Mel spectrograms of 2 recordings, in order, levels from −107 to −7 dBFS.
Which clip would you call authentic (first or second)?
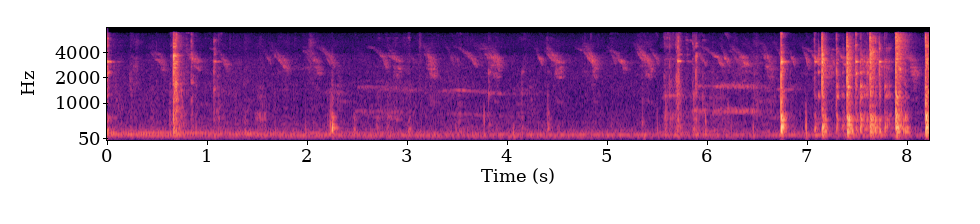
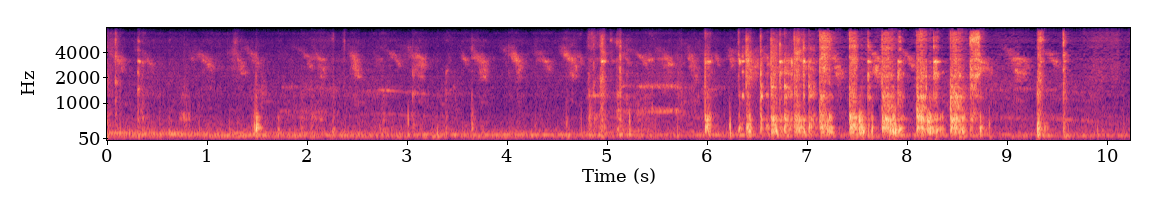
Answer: first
